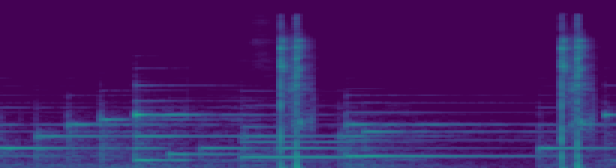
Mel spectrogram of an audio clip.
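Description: Gentle piano background music playing a slow stepping melody, cut by two sharp double clicks, one about two seconds in and one just before the end: mouse-click sound effects of a subscribe-button animation.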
